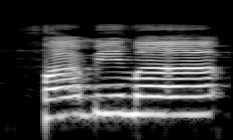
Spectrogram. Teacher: dibaca panjang 2 harokat, hukum bacanya adalah mad tabi'i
